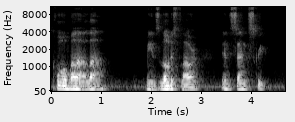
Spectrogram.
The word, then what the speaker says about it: Kamala: Kamala, pronounced Komala, means lotus flower in Sanskrit.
